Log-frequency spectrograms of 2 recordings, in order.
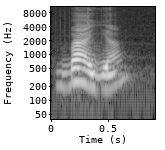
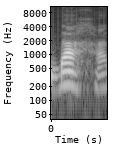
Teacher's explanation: el cambio de significado se da entre el contraste de una lateral palatal con una fricativa velar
